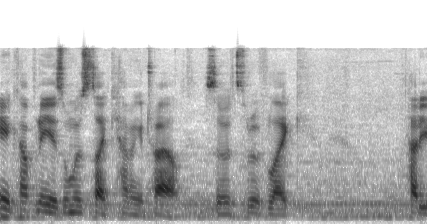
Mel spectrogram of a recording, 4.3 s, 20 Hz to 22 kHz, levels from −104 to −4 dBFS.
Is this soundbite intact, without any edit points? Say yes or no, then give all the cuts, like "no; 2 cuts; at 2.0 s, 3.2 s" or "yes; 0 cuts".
yes; 0 cuts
